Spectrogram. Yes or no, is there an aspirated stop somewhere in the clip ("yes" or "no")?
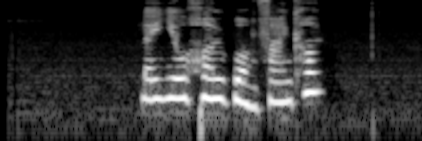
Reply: yes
